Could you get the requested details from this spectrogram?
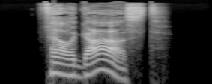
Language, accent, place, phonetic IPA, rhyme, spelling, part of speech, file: German, Germany, Berlin, [fɛɐ̯ˈɡaːst], -aːst, vergast, verb, De-vergast.ogg
- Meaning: 1. past participle of vergasen 2. inflection of vergasen: second-person singular/plural present 3. inflection of vergasen: third-person singular present 4. inflection of vergasen: plural imperative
